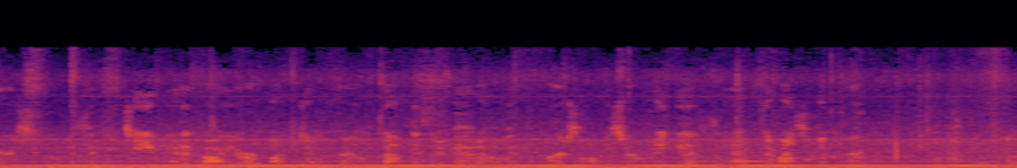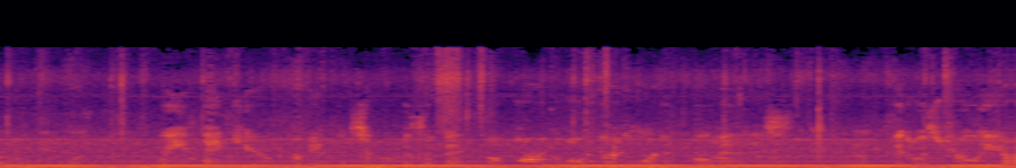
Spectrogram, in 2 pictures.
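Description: Jet airliner engines heard from inside the cabin while taxiing: a steady hum with a strong held tone. Voices of people talking come and go in the background.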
